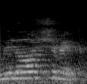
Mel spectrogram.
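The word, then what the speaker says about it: Milošević: उसका प्रोनाउंसिएशन शेविक होना चाहिए, मिलोशेविक, ठीक है।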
